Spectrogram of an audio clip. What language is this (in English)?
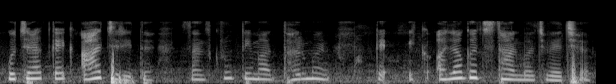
Gujarati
